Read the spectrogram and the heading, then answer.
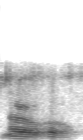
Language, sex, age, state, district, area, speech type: Bodo, male, 45-60, Assam, Chirang, urban, conversation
